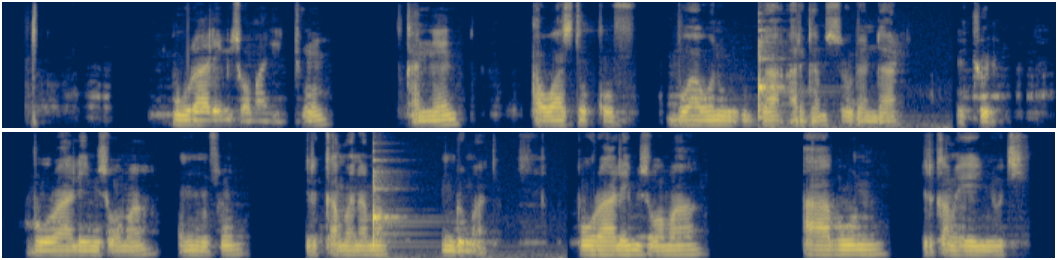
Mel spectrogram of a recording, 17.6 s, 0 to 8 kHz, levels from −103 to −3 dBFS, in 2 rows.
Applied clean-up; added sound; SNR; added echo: none; Bowed string instrument; 3 dB; none.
